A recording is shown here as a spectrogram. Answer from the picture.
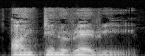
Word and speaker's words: itinerary: और इसमें आपको दूसरे शब्दांश पर यानी TIN और चौथे शब्दांश पर यानी RER पर जोर डालना है। आइटिनरी। आइटिनरी। तो इस शब्द को आइटिनरी नहीं बोलिए, इसको बोलिएगा ब्रिटिश इंग्लिश में आइटिनरी या अमेरिकन इंग्लिश में आइटिनरी। अब आप जान गए इस शब्द की सही प्रोनाउंसिएशन।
